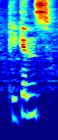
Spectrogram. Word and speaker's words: pecan: It's pronounced When pecans. Pecans?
